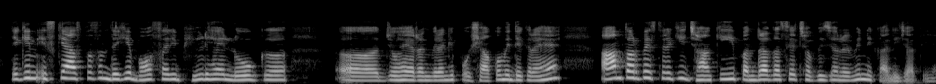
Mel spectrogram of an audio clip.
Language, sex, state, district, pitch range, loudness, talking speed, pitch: Hindi, female, Uttar Pradesh, Etah, 200-260 Hz, -24 LUFS, 225 wpm, 220 Hz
